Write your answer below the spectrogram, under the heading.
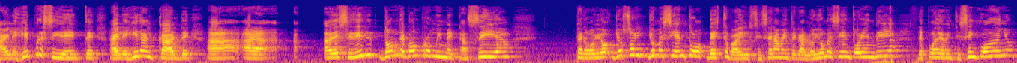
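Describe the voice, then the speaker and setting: An older woman from Cuba speaks with a Cuban Spanish accent in a high, clear-pitched voice. She talks earnestly and thoughtfully as an interview guest, pausing often with small hesitations as she gathers her words. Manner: earnest, reflective, with frequent hesitations. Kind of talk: conversational interview.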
